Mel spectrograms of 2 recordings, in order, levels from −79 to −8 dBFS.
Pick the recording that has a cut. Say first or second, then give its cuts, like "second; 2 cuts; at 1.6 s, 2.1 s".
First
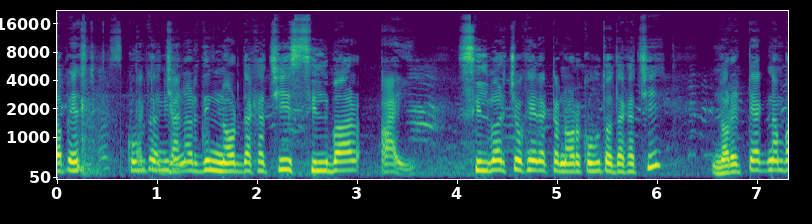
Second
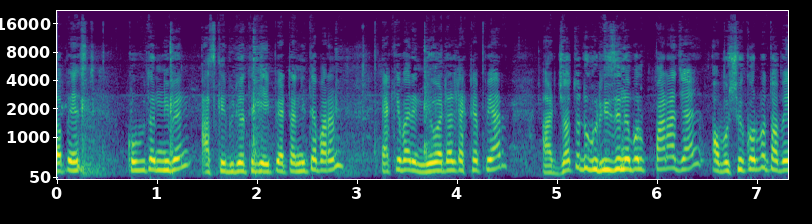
first; 1 cut; at 1.0 s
